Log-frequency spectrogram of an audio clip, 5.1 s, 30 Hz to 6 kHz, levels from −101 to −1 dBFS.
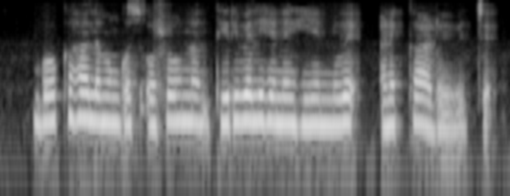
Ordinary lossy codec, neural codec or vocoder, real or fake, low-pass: AAC, 24 kbps; none; real; 5.4 kHz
